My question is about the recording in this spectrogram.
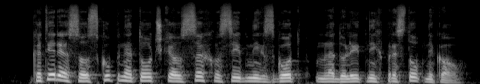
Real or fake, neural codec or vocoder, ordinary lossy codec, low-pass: fake; vocoder, 44.1 kHz, 128 mel bands, Pupu-Vocoder; none; 19.8 kHz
